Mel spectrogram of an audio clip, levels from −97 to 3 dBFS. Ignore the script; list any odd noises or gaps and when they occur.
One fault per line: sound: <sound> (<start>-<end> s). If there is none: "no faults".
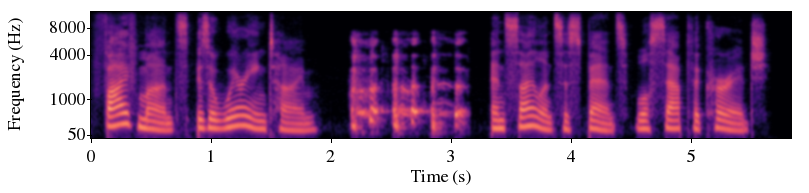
sound: cough (2.1-3.2 s)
